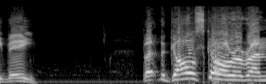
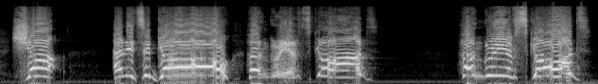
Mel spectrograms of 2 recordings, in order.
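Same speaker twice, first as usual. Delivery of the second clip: big excited goal yell, high and loud; shouting the goal at full volume; 13 semitones higher, 6 dB louder than usual. Real, not acted. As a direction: roar the goal like a live commentator. Live goal celebration shouting.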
